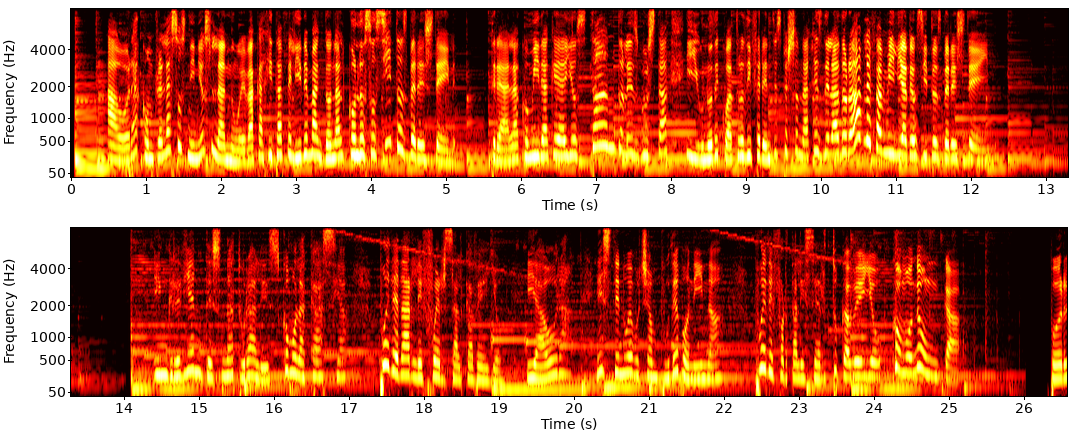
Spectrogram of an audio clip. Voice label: female latino commercial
